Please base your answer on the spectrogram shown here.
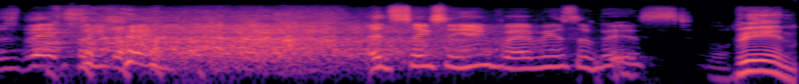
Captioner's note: laughter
